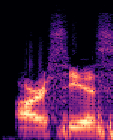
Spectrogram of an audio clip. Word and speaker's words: Arceus: Arceus is The correct pronunciation. yeah. I will accept that I was very wrong when I originally pronounced Giratina and Dialga, but Arceus will always be correct.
